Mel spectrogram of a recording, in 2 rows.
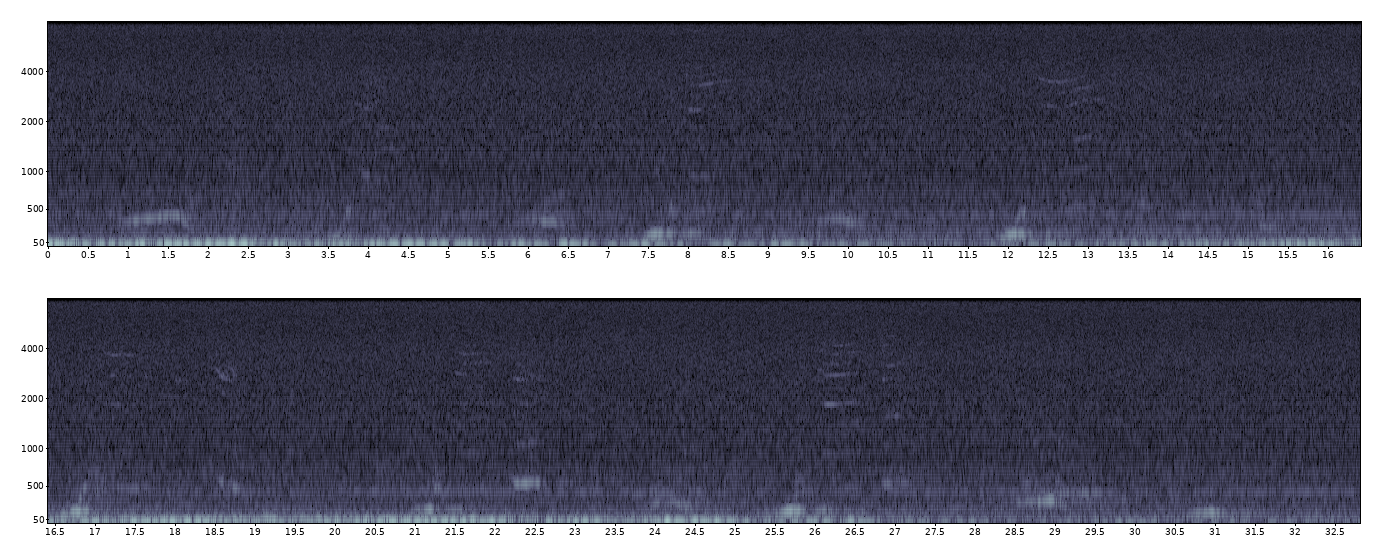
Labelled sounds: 12.4	13.1	humpback whale, 0.99 to 3.7 kHz
13.8	14.1	humpback whale, 1.5 to 1.7 kHz
17.1	17.5	humpback whale, 3.6 to 3.8 kHz
18.5	18.7	humpback whale, 2.5 to 3.0 kHz
21.5	22.5	humpback whale, 1.0 to 3.8 kHz
26.1	26.5	humpback whale, 1.8 to 4.3 kHz

